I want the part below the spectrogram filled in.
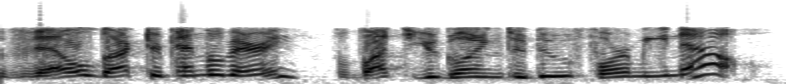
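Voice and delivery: put-on Swiss German accent on English. Retelling what Roger said as they left the office, in Roger's Swiss German accent. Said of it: "he said in his Swiss German accent".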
